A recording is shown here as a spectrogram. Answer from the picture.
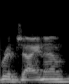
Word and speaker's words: Regina: I would still say that Regina is pronounced as Regina. That's how the majority of people from the city say it. And that is the current pronunciation.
